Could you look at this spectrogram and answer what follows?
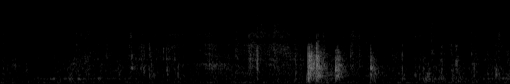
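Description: Faint rustling and rubbing of a picture book's paper pages being handled and turned, with a louder swish of the page about three seconds in.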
